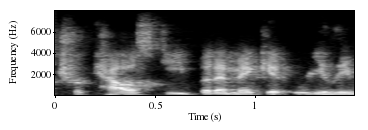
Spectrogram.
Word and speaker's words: Trajkovski: it's way cooler uh my last name looks a little bit funky and uh it's it's actually pronounced trakowski but I make it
